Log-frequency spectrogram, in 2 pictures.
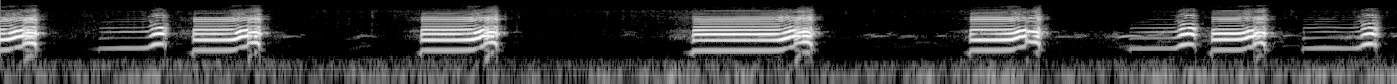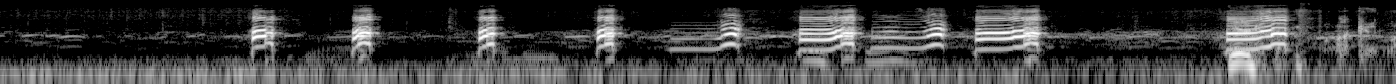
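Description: Snow geese calling loudly: a stream of short, high, yelping honks, some in quick pairs, with the chatter of a larger flock building behind them from about five seconds in.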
